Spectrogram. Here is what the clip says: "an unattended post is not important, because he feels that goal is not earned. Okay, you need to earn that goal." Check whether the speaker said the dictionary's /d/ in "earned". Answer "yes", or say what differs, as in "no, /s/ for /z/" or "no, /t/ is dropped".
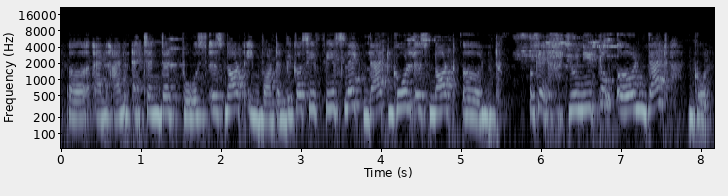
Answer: yes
